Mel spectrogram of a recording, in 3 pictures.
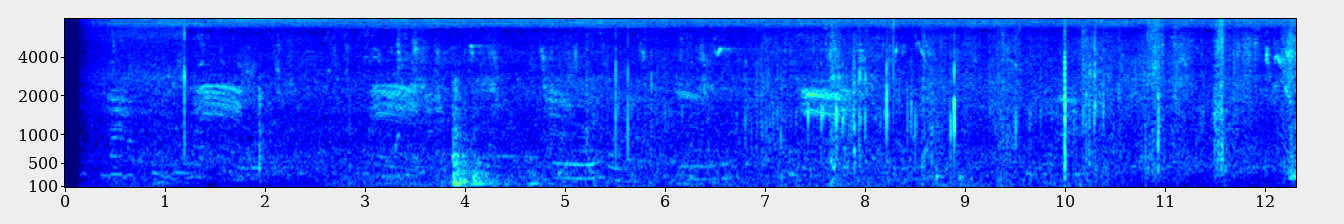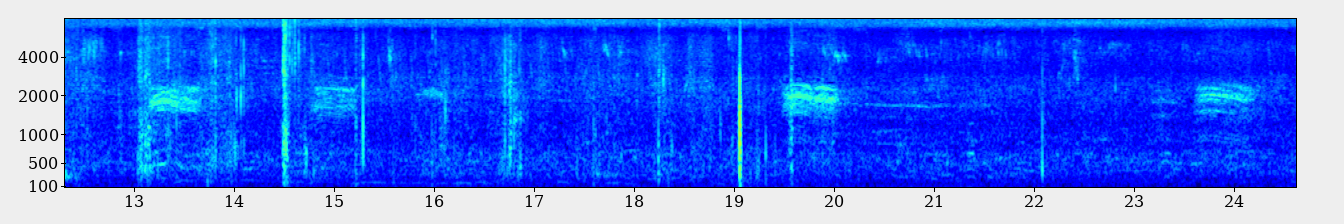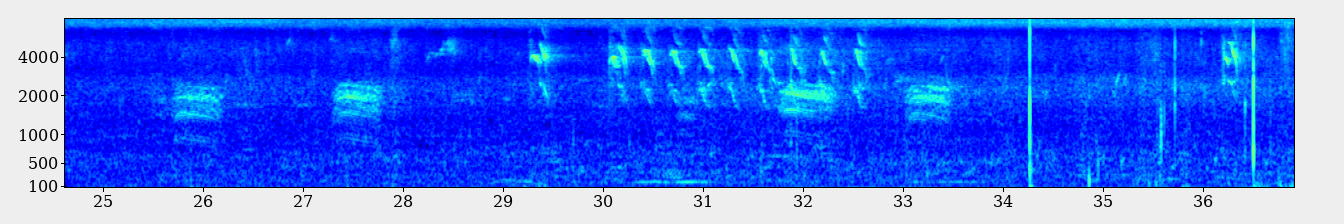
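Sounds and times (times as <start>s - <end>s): birds calling: 1.2s - 18.4s, 27.3s - 33.6s.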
